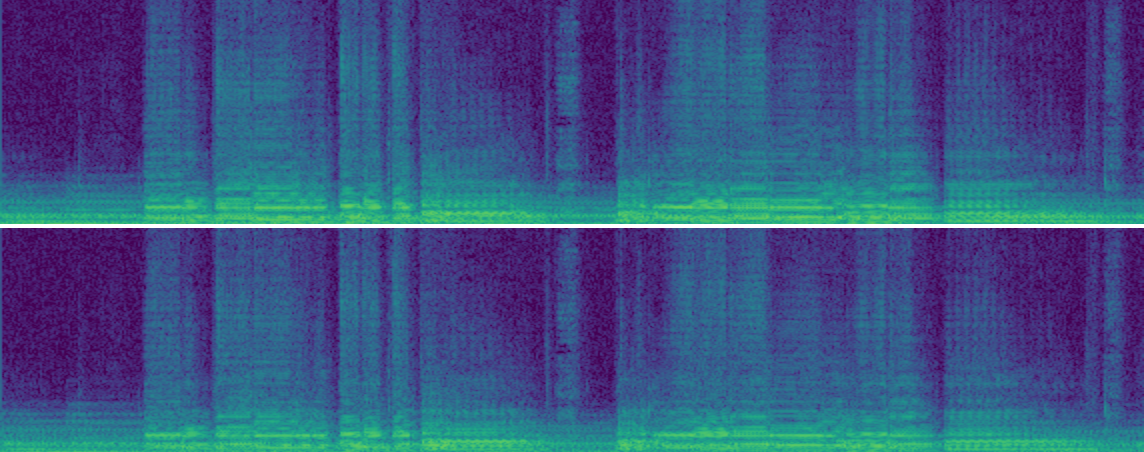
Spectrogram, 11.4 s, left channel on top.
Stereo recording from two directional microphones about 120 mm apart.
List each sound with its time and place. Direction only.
1.4 s music: 30° left (ahead or behind)
6.1 s music: 30° left (ahead or behind)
